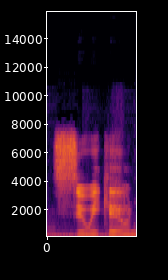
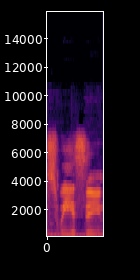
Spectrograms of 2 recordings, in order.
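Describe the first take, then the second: First: The name ends sounding like 'coon'. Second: The name ends sounding like 'seen'. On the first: The speaker calls it right. "I'm like" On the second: The speaker calls it wrong. "They're like, no"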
